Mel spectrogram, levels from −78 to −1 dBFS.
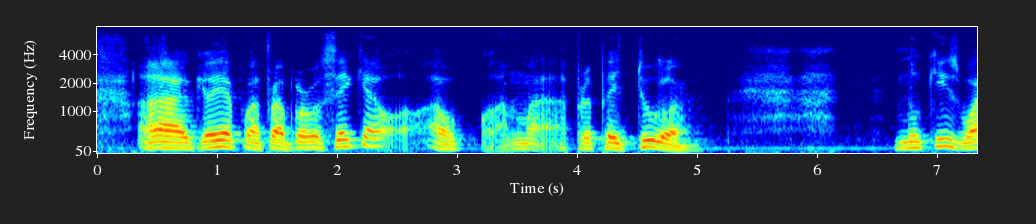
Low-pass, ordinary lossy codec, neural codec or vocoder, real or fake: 7.2 kHz; none; codec, 24 kHz, 0.9 kbps, WavTokenizer, medium speech release version 1; fake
